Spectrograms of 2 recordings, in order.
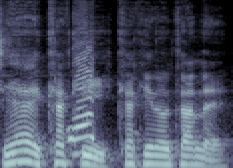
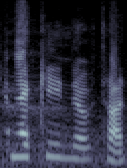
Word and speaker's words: Kaki no Tane: What brand of the Kaki no Tane? Is that how you say it? Yeah. Oh, yes, Kaki no Tane. Kaki no Tane.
